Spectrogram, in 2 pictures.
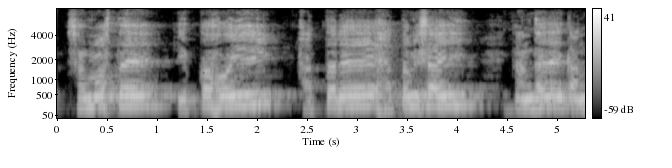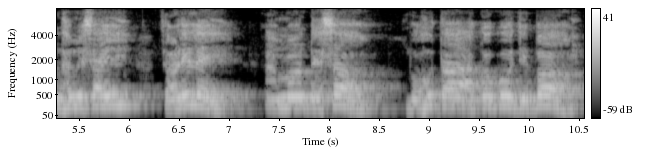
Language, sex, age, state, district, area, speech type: Odia, male, 60+, Odisha, Dhenkanal, rural, spontaneous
